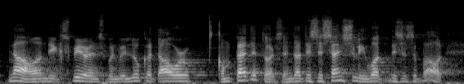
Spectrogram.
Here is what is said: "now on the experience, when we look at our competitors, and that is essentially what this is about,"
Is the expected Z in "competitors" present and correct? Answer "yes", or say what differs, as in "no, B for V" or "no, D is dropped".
no, S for Z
